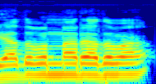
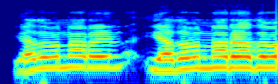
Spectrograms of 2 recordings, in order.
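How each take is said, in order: First: Said in the usual way. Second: Mock angry retort. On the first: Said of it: "అనాలా?". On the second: Shown as a demonstration. Preacher showing a believer firing back in a mild mock yell. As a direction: hurl the insult back. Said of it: "అన్నాడు అనుకోండి".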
